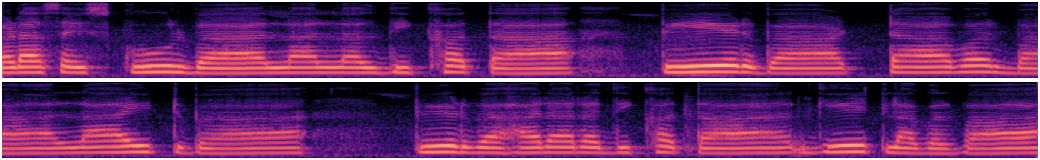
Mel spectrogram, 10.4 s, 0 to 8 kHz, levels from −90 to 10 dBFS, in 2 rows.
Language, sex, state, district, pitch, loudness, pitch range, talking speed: Bhojpuri, female, Uttar Pradesh, Deoria, 215 Hz, -17 LUFS, 200-230 Hz, 115 wpm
